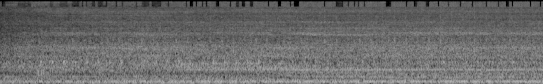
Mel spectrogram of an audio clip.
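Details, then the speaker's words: 1977 Pontiac Trans Am V8 at cold idle on choke (fast idle) after four or five vacuum leaks were fixed; steady, even idle with no stumble, hiss or misfire, running far better than before. "just by fixing I don't know four or five vacuum leaks at probably like six or seven you can hear that the car is idling way better than it was"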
